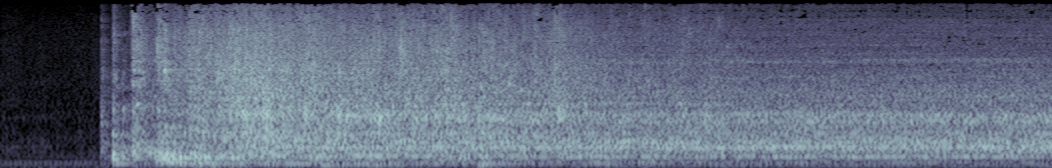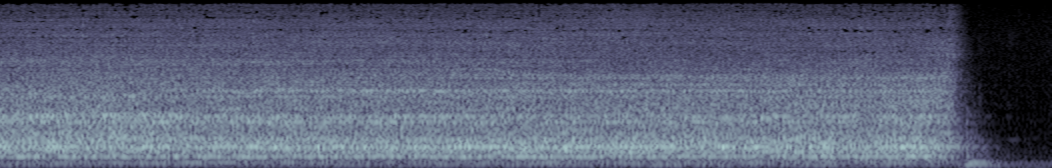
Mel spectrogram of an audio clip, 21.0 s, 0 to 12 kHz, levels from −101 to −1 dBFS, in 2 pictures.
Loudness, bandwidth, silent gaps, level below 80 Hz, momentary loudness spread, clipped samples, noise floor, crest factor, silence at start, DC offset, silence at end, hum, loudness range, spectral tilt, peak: -29 LUFS; 11.5 kHz; none; -60 dBFS; 8 LU; under 0.1%; -68 dBFS; 20 dB; 1 s; under 0.1%; 0.7 s; none; 8 LU; -2.5 dB/octave; -12 dBFS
